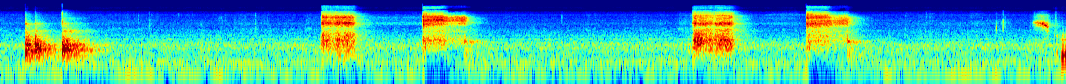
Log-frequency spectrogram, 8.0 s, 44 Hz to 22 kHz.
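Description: A 5/2 plunger spring air valve is pressed and released, each shift venting a short hiss of compressed air through its exhaust silencers as the double-acting air ram strokes; the hisses come in pairs under a second apart, two pairs in all. The adjustable exhaust silencers throttle this exhaust to set the ram's speed.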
